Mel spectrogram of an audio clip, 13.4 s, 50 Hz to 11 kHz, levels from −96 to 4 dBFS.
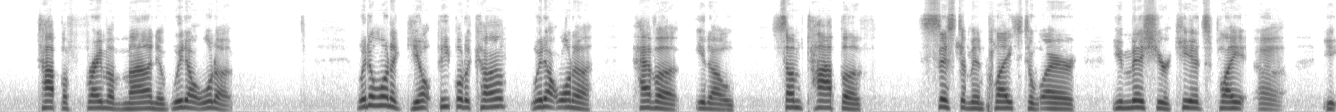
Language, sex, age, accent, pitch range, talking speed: English, male, 40-59, American, 160-195 Hz, 185 wpm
